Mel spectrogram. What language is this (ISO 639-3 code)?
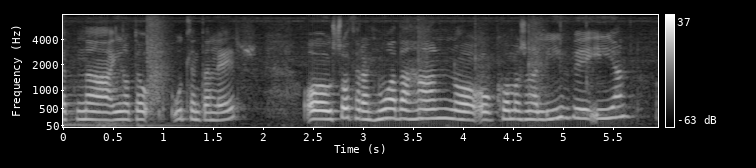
isl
